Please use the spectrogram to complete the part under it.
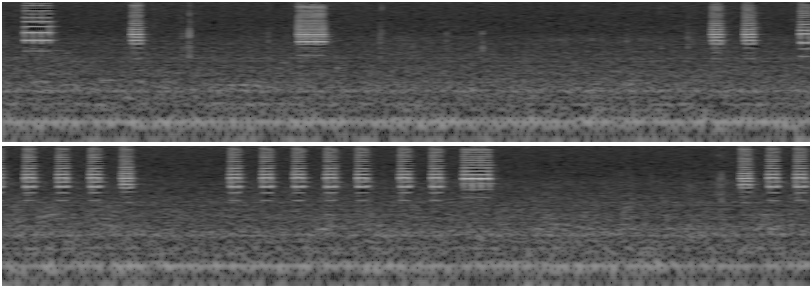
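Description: A handheld LCD game gives off bursts of short, high electronic beeps.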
